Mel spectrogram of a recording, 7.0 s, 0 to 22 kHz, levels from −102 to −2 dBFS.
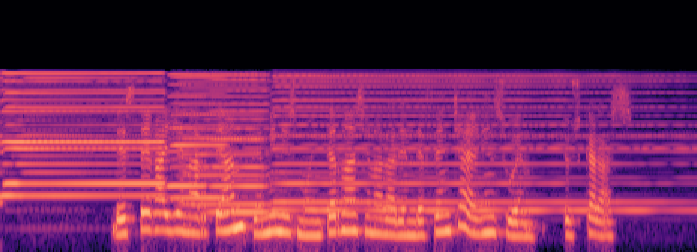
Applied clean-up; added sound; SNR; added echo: none; Harmonica; 2 dB; none.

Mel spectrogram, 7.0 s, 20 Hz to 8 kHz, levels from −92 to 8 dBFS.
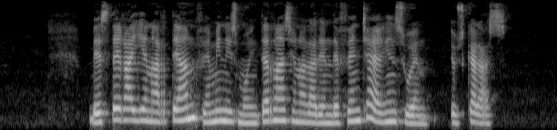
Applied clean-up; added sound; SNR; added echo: none; none; none; none.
